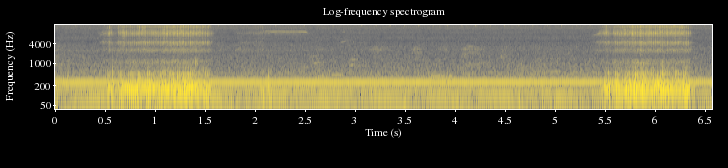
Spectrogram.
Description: Hilde (Pig Weasel) Pup sleeping upside down and snoring away.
